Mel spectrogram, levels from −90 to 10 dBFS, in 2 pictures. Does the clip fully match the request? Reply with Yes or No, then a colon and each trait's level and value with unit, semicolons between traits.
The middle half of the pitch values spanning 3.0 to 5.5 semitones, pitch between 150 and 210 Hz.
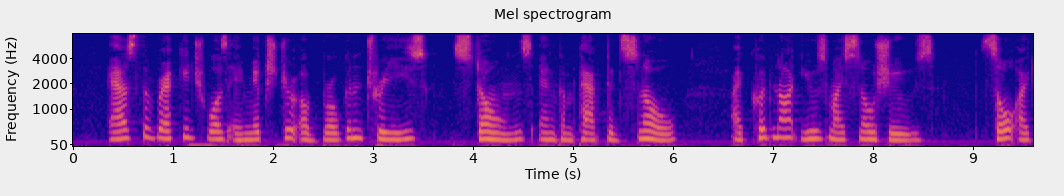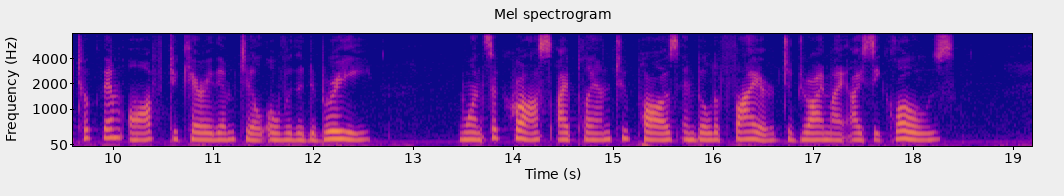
No: narrow, 2.4 semitones; medium, 185 Hz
